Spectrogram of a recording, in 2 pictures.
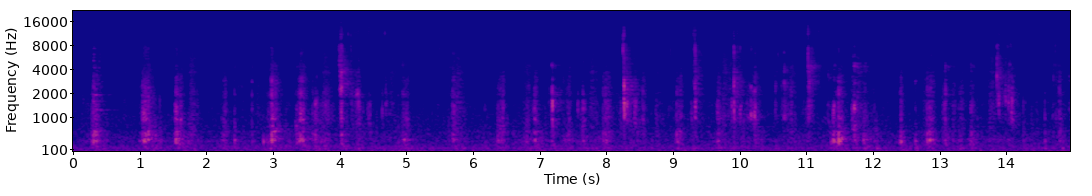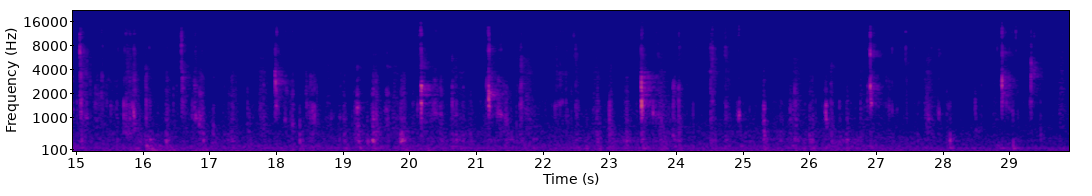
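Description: Faint close-up chewing of a lettuce-wrap taco: irregular soft crunches and wet mouth clicks, about one every half second to second.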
